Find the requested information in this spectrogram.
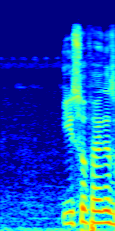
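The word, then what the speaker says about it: oesophagus: इससोफेगस बोलते हैं लेकिन ओ साइलेंट रहता है।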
